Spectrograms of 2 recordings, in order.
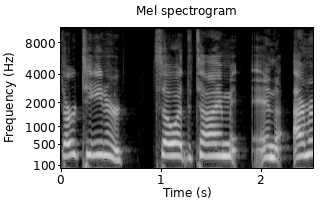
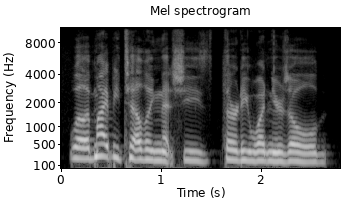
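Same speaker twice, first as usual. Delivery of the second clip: ordinary delivery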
